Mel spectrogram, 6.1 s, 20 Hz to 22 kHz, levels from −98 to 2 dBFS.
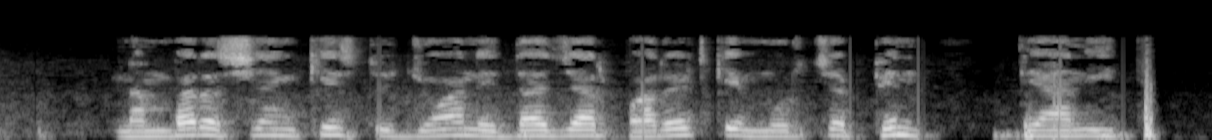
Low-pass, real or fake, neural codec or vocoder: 7.2 kHz; real; none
